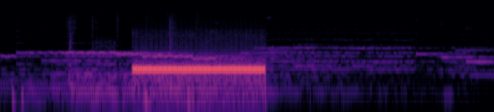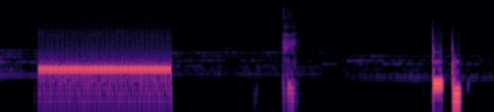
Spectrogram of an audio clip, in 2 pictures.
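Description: Telephone ringback tone while a call is being placed: two long, steady, mid-pitched tones, each about two seconds, separated by a quiet gap. A few short, faint beeps and clicks follow near the end.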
